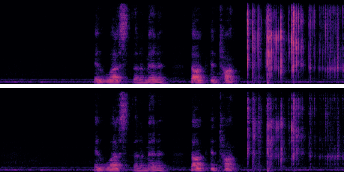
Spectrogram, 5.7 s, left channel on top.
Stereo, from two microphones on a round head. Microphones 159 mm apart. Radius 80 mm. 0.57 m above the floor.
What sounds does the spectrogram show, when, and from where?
1.6 s a man speaking: 5° left (ahead or behind), 1.4 m; by 4.0 s 15° left (ahead or behind), 2.5 m
4.1 s crushing: 55° left (ahead or behind), 0.5 m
